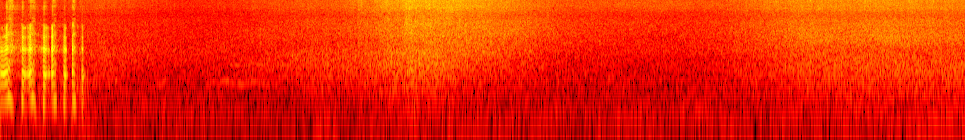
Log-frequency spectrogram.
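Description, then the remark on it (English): Steady roar of surf breaking near shore in front of a tower and by a rock wall, a broad wash of noise that swells around the middle, preceded by a brief burst of rapid clicks at the start. “Looks like it's breaking in front of the tower here and over by the rock wall.”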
